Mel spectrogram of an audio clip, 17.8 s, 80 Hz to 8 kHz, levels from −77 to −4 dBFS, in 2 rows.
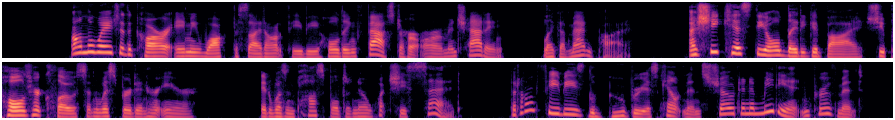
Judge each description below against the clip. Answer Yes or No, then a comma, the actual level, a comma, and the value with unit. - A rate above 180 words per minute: Yes, average, 200 wpm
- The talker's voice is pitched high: No, medium, 155 Hz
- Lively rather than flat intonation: Yes, wide, 7.7 semitones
